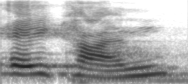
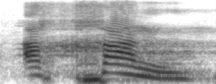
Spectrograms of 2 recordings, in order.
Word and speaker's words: Achan: Okay, so in Joshua chapter 6 and chapter 7, I usually say Achan, pero idedadalin mi ti Old Testament kakabsat kung nada mali-mali ti pronunciation nyo, dapat kanukit Achan.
